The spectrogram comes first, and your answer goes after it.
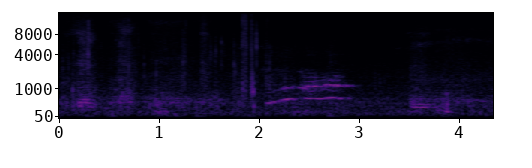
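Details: Indoor puppy pen with mother Paris and five Blenheim Cavalier King Charles Spaniel puppies born at New Year's, January 26, 2023. One drawn-out, clear whine rises and then holds steady for about a second, with faint rustles and clicks before and after.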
